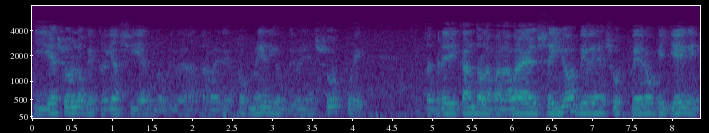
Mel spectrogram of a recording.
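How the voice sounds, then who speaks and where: A man speaks at a moderate pace in a monotone, flat intonation. Audible room echo and noticeable background noise surround him. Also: medium pitch for a man. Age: 70s. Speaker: pastor. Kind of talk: sermon. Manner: repeats 'vive Jesús' constantly; halting with fillers.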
